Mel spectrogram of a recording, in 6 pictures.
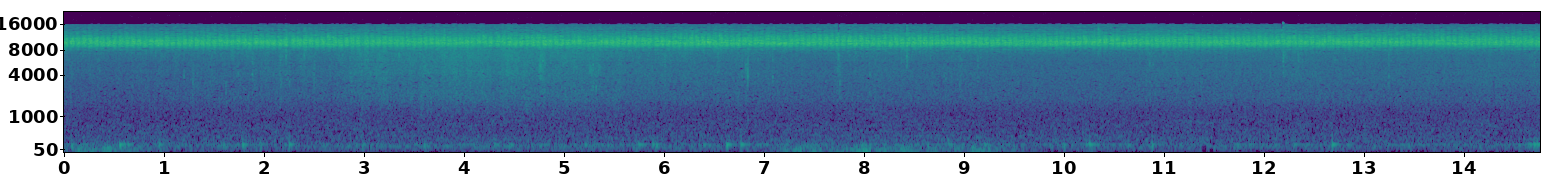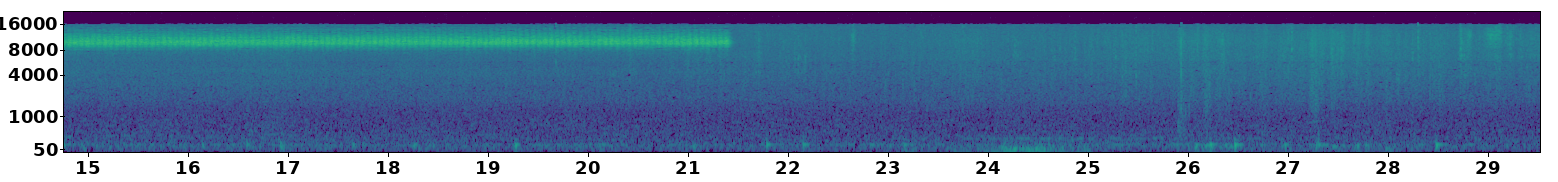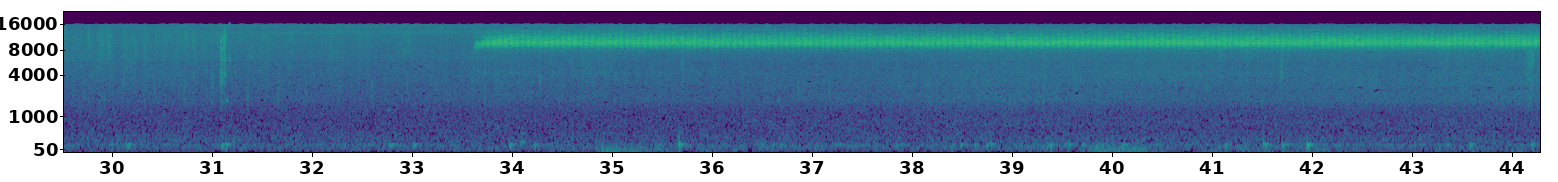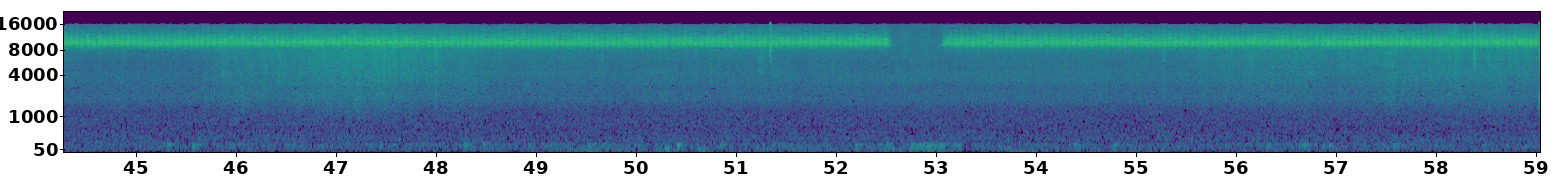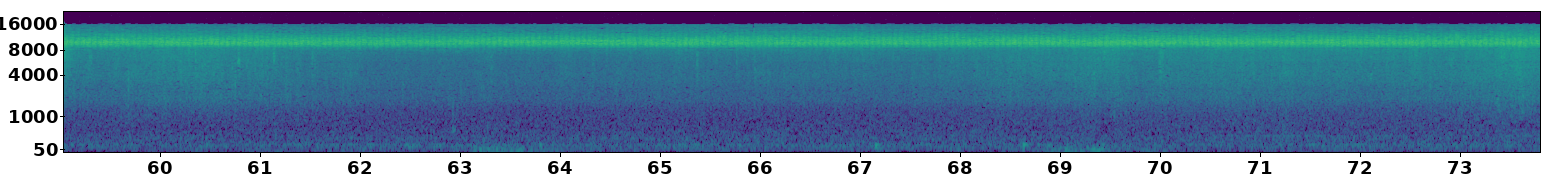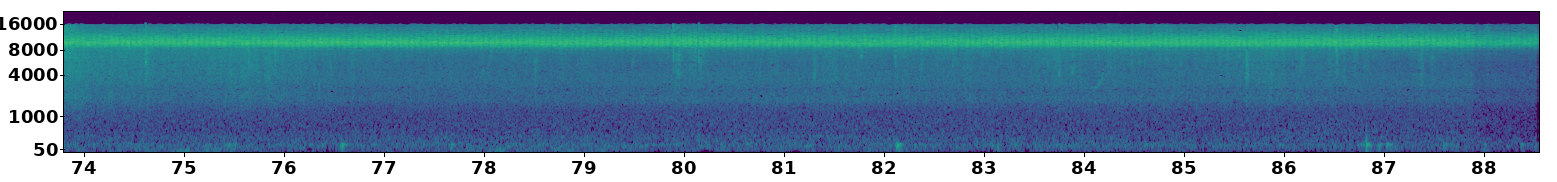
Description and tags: Field ambience with crickets 3
Field ambience with crickets
ambient, crickets, field, field-recording, insects, meadow, nature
